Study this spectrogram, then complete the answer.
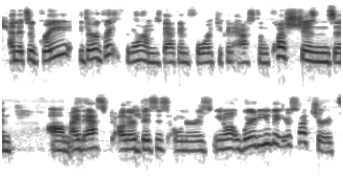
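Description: A woman with a Western New York accent and a fairly high voice, ordinary pitch variation, a moderate pace, dry, close sound with no echo, and a very clean recording with a silent background. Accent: Western New York (Inland North) American. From Buffalo, New York. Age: 20s. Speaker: small business owner. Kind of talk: casual interview.

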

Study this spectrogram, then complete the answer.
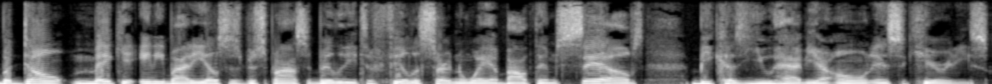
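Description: A man with a plain, everyday voice, fairly high pitch, fairly even intonation and a fairly quick pace, in a very clean recording with a silent background. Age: 40s. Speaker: podcast host. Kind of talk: solo commentary reacting to video clips.

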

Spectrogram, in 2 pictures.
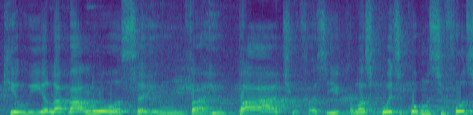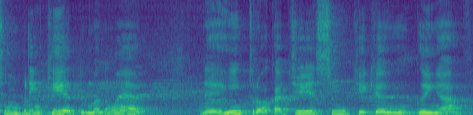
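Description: A woman's voice with very wide pitch swings and very even loudness, plus audible room echo and noticeable background noise. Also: medium pitch for a woman, moderate pace. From Pelotas, Rio Grande do Sul, Brazil. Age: 50s. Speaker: education worker and union activist. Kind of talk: radio interview.

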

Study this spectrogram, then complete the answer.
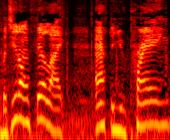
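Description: Audible room echo surrounds a man as he speaks. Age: 30s. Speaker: pastor and podcast host. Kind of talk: casual devotional talk. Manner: halting, many fillers and repeats.

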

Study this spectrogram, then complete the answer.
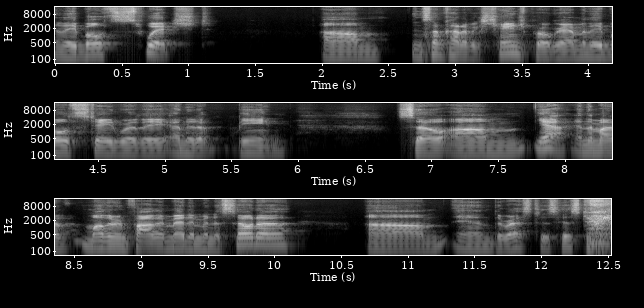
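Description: This man speaks with an Upper Midwest accent at a medium pitch. His tone is bright and sharp. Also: ordinary pitch variation, moderate pace. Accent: Upper Midwest American. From US Midwest, Milwaukee. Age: 50s. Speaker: wine shop and cafe owner, former academic. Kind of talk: casual interview.

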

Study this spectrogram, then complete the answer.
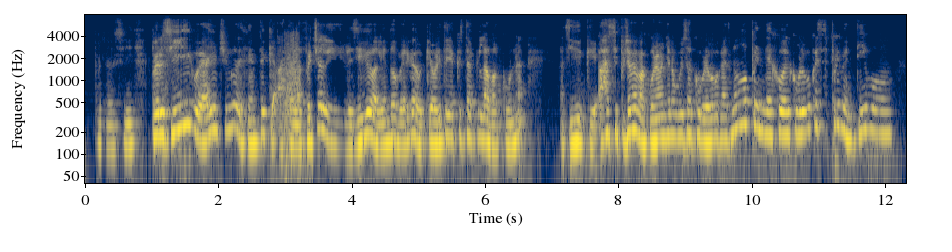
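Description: A man's high-pitched voice at a fairly quick pace. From Mexico, State of Mexico (Chimalhuacán). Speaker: podcast host. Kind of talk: casual chat. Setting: home bedroom.

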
